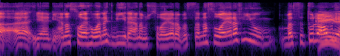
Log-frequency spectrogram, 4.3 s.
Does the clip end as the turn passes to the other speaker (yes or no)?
no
